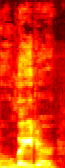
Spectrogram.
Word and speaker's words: later: Does it sound like later or later? Sounds like a D here.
